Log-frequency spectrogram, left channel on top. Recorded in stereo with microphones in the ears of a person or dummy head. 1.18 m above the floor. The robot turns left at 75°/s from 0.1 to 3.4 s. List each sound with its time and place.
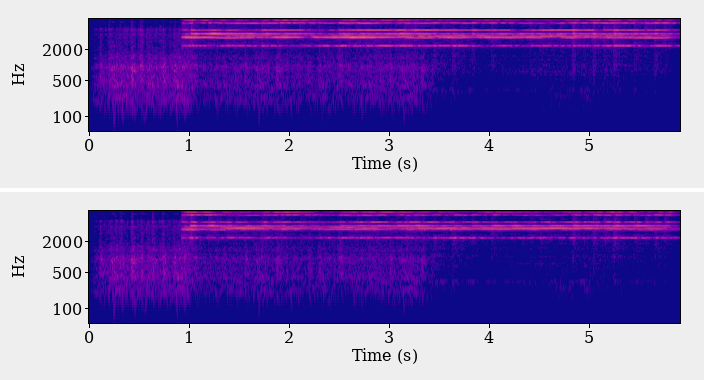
0.9 s a bell: 145° right, 0.8 m; by 5.8 s 25° left, 0.8 m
